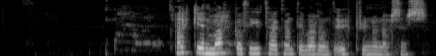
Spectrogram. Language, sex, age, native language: Icelandic, female, 30-39, Icelandic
